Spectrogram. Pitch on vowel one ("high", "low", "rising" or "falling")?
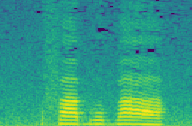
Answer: high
